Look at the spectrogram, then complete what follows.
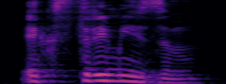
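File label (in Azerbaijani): "ekstremizm", Azerbaijani; Orfoqrafiya Lüğəti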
